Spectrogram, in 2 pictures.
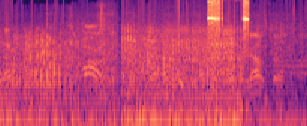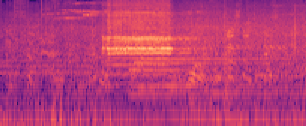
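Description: Wind buffeting the microphone with indistinct voices for about three seconds, then city traffic and a horn sounding for about a second.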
